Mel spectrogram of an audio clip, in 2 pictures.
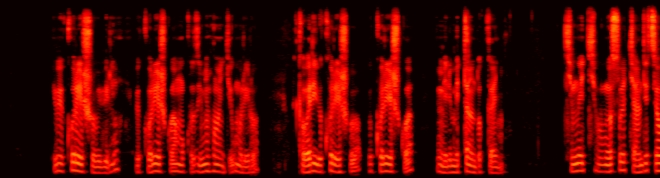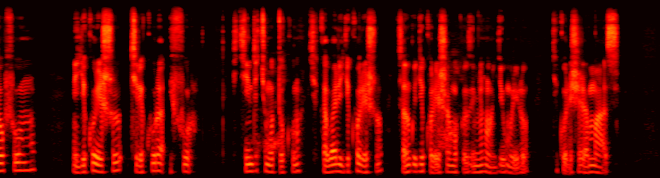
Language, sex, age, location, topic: Kinyarwanda, male, 18-24, Huye, government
